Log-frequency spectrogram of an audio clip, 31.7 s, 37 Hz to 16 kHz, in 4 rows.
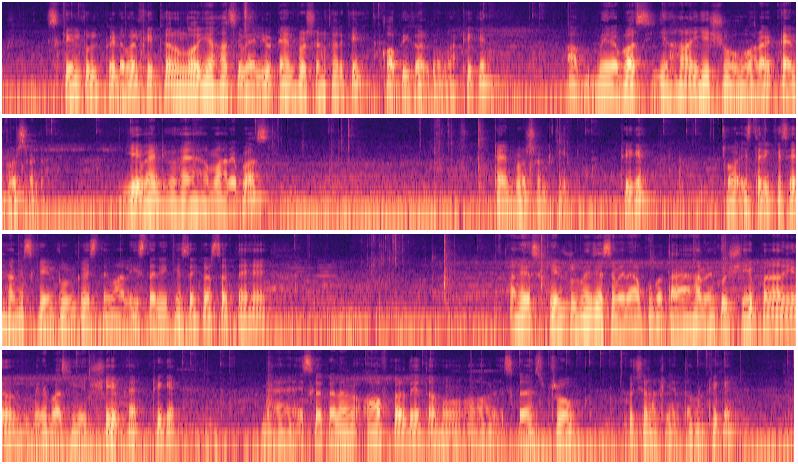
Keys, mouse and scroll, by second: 2.3 1, 9.9 alt+click, 10.9 t, 12.4 BackSpace, 13.5 Escape, 20.2 Delete.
